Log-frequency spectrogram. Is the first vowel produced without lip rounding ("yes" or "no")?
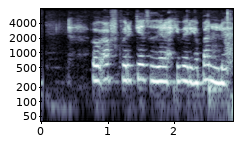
no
